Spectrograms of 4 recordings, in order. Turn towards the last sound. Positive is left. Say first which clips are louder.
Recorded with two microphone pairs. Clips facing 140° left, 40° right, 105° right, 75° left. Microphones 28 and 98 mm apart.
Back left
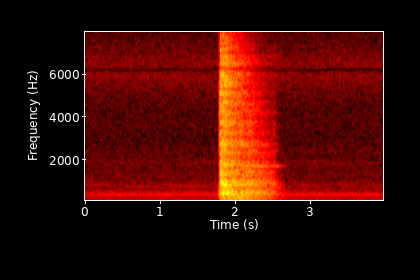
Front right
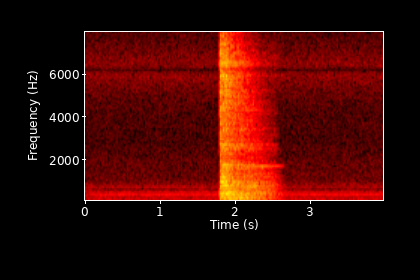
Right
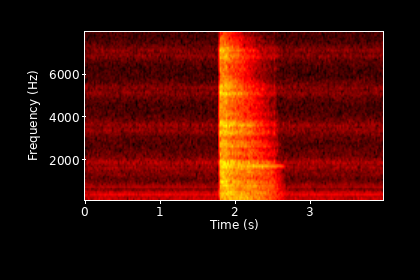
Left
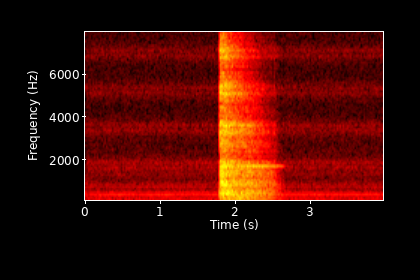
# back left 4 dB, left 3 dB
turn(degrees=120)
